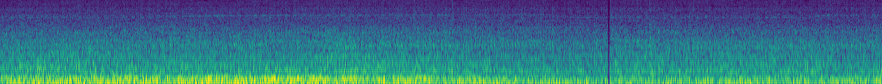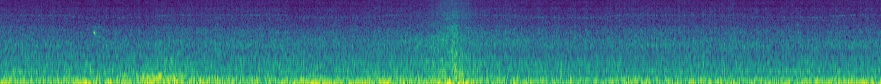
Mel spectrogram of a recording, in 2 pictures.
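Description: Steady low rumble of idling and passing vehicles, with a short hiss about thirteen seconds in.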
